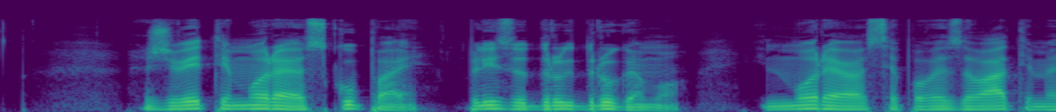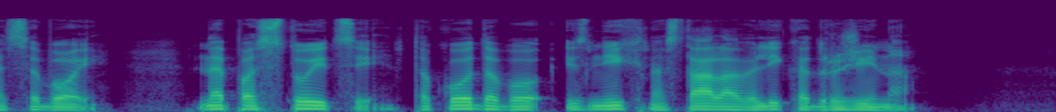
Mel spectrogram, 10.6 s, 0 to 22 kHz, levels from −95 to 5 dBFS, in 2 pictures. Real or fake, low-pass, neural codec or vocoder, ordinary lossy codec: real; 10.8 kHz; none; none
